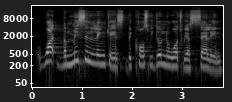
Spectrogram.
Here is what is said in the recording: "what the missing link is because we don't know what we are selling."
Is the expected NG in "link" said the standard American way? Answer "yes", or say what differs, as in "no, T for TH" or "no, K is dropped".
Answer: yes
